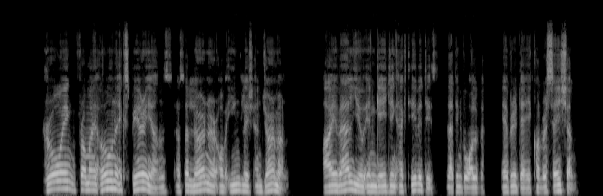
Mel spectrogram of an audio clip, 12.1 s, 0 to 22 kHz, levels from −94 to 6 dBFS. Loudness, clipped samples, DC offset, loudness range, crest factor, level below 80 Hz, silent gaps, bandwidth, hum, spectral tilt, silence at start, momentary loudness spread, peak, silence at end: -25 LUFS; under 0.1%; under 0.1%; 3 LU; 14 dB; -62 dBFS; 5.90-6.44 s, 9.80-10.00 s; 12 kHz; none; -7 dB/octave; 0.9 s; 9 LU; -10 dBFS; 0.55 s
